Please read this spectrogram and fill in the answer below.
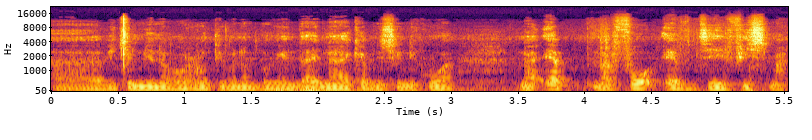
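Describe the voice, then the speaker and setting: A man's voice: fairly low pitch, flat delivery, moderate pace, warm tone. A man co-hosting a radio talk show, steadily explaining how to take part. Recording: distant mic with faint noise.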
